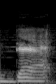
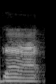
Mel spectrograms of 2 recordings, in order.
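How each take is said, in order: First: The word begins with a 'd' sound. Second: The word begins with a 'th' sound. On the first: "they say dat, D A T" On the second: "which is spelled T H A T"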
